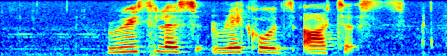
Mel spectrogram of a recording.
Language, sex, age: English, female, 20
